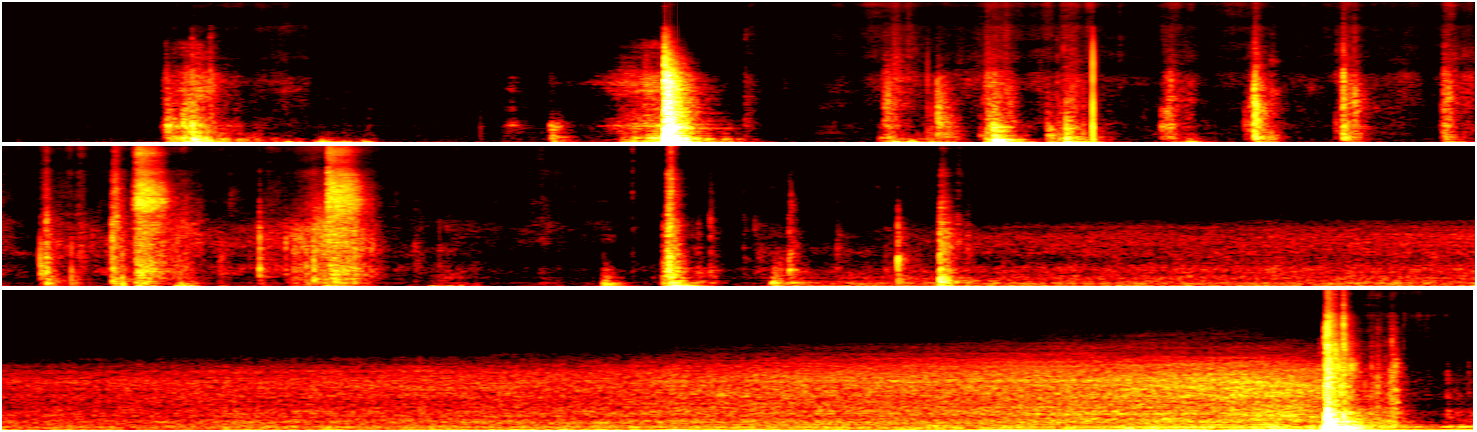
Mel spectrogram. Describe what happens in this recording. The device is carried by hand during the recording. A wardrobe or cabinet is opened and closed first, followed by footsteps. Then the window is opened, street noise from passing cars becomes audible, and the window is closed again.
